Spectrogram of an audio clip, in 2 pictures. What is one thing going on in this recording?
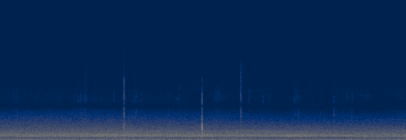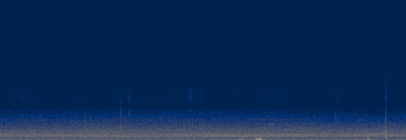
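Wind rumbles steadily across the microphone outdoors.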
